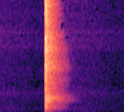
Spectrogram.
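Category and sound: human body sound, single hand clap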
